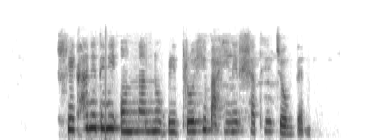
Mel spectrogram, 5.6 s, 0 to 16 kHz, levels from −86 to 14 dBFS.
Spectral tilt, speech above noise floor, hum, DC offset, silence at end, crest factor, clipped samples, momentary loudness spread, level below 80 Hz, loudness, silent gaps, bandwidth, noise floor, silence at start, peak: -6.5 dB/octave; 67 dB; none; under 0.1%; 0.95 s; 14 dB; under 0.1%; 15 LU; -58 dBFS; -15 LUFS; none; 6.4 kHz; -82 dBFS; 0.85 s; -2 dBFS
